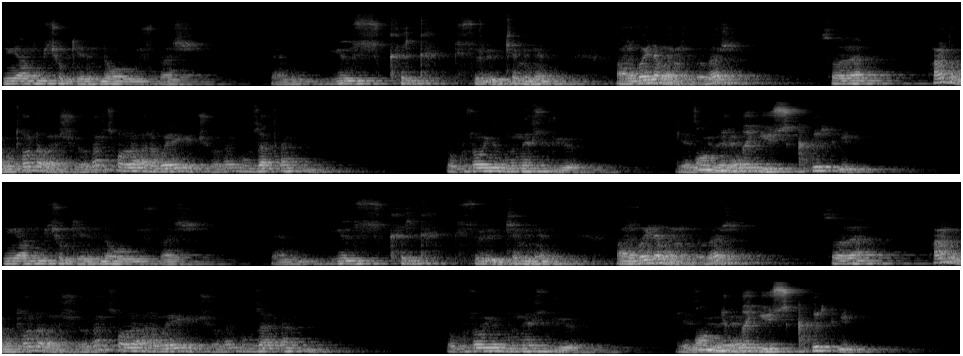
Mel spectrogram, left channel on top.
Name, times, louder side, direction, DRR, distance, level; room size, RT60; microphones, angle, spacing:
voice 1, 0.0-1.9 2.7-5.5 6.1-7.3 8.3-8.7 9.3-12.6 14.0-15.4 16.3-17.0, left 1 dB, 60° left, 1 dB, 0.6 m, -29 dB
voice 2, 16.5-18.1, right 1 dB, 25° right, 1 dB, 0.3 m, -26 dB
4.4 x 2.1 x 2.6 m, 0.94 s
head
